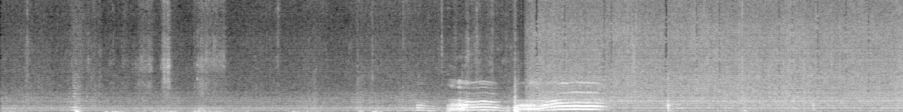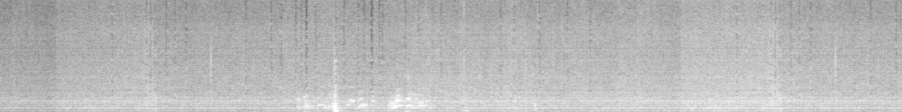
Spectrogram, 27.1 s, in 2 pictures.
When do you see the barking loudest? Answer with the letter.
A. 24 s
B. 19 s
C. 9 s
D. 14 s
C.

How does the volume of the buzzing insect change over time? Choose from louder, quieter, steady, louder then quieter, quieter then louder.
louder.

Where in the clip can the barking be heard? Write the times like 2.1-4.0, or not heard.
6.2-9.1, 17.9-20.1.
